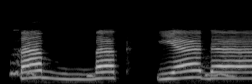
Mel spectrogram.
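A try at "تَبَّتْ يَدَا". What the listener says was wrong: Ada alhams huruf taknya. Tidak tabat. Tinggal alhamsnya. Ada udara yang mengalir di huruf tanya. Tidak ditekan. Tidak tabat. Lepaskan ujung lidahnya yang tadinya ada di pangkal gigi seri atas, jangan ditekan, dilepaskan.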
